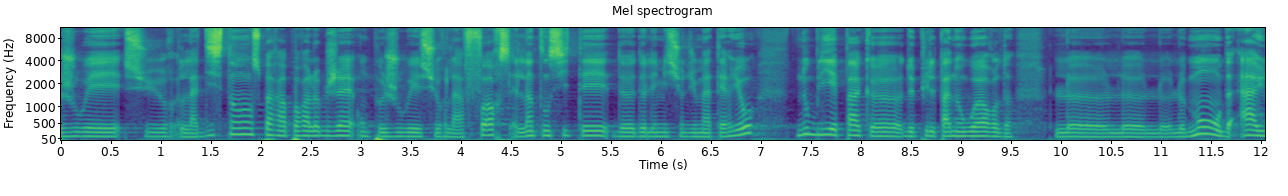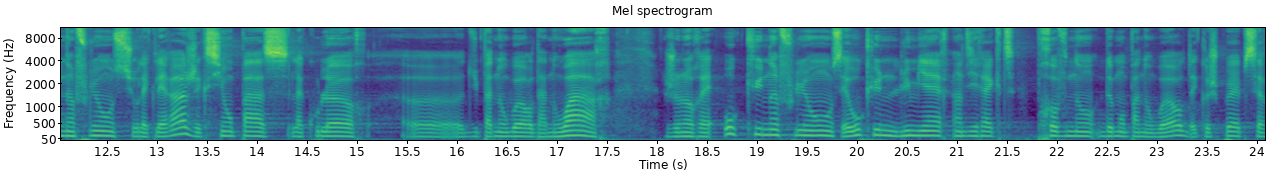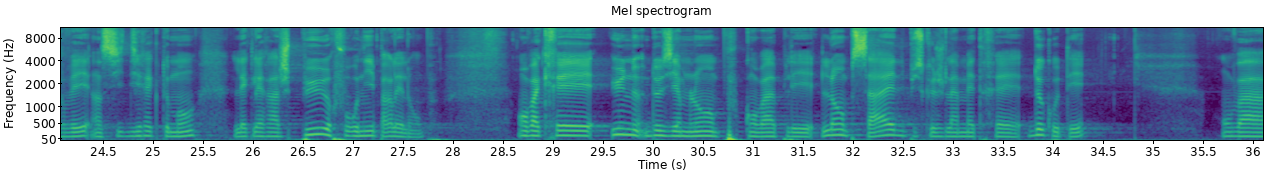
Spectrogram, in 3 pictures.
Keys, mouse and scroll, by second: 2.0-2.4 scroll up 2, 2.4 shift+middle click, 2.4 scroll down 1, 2.4 g, 5.8 click, 7.2 click, 7.8 click, 19.2 click, 20.4 click, 21.9 click, 22.6-23.1 scroll down 1, 23.1 middle click, 24.9 shift+a, 27.8 click, 28.2 click, 32.6 KP_3, 34.9 KP_3.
